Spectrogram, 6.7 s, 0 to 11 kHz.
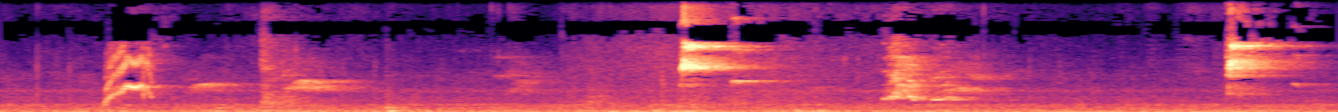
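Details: Captive white-bellied caiques in Tokachi, Hokkaido, Japan, 18 June 2023: a resident pair greeting a two-month-old newcomer. Sharp, piercing, high squeaks and brief harsh notes come irregularly, about every one to two seconds, against a quiet room.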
